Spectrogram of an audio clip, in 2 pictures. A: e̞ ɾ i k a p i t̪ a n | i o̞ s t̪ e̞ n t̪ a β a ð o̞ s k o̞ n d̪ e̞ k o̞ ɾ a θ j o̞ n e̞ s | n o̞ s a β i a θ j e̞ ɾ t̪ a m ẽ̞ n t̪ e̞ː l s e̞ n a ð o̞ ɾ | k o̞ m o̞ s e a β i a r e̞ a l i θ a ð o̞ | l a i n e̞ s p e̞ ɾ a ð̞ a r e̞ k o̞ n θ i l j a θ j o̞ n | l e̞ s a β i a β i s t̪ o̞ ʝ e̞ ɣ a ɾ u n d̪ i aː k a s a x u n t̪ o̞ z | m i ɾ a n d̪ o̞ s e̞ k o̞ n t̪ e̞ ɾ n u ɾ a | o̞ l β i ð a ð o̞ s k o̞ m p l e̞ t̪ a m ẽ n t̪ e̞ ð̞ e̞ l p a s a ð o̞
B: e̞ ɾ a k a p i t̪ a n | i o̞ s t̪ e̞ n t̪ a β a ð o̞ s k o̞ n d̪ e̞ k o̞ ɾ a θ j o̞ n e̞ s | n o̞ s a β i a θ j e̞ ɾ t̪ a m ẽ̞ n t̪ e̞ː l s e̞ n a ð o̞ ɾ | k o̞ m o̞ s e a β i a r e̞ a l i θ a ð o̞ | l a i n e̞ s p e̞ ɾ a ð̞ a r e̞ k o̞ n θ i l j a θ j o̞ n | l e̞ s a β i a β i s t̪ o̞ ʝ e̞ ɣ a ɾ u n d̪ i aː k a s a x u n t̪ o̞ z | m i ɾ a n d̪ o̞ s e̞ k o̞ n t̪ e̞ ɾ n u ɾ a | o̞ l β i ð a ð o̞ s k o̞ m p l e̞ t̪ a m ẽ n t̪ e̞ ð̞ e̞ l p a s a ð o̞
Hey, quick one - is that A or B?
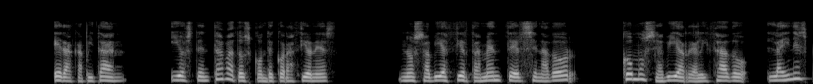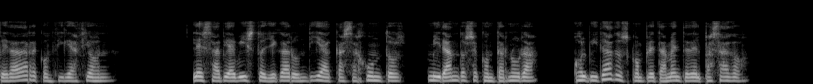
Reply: B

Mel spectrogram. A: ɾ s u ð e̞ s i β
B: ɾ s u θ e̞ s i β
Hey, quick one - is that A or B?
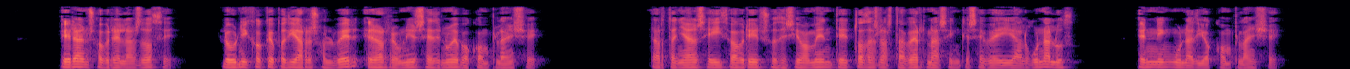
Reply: B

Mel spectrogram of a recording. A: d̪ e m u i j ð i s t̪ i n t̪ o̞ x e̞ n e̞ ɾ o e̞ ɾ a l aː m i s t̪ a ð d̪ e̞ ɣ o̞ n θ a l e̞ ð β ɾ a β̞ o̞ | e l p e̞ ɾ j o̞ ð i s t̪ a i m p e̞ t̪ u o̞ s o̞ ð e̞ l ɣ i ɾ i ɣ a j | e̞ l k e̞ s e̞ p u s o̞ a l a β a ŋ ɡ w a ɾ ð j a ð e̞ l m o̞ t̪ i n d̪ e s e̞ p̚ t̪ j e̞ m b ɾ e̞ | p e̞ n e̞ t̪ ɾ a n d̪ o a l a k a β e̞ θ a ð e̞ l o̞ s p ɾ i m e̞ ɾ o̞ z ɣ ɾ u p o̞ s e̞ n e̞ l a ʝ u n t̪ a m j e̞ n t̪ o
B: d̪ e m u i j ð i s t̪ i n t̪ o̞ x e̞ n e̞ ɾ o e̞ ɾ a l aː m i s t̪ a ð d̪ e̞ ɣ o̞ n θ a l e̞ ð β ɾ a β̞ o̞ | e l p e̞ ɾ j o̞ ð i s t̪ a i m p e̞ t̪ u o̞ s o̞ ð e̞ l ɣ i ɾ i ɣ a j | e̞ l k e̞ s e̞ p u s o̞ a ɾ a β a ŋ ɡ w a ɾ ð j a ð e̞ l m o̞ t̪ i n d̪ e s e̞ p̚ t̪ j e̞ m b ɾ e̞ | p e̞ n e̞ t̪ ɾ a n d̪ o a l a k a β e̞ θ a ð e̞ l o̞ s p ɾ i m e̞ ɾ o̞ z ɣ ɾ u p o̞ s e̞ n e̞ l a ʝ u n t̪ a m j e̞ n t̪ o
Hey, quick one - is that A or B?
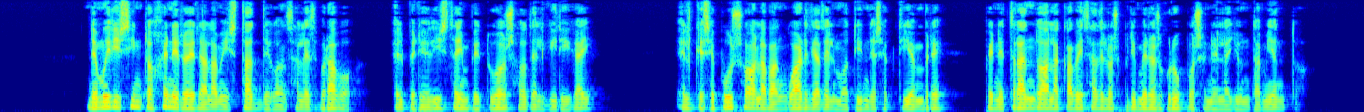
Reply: A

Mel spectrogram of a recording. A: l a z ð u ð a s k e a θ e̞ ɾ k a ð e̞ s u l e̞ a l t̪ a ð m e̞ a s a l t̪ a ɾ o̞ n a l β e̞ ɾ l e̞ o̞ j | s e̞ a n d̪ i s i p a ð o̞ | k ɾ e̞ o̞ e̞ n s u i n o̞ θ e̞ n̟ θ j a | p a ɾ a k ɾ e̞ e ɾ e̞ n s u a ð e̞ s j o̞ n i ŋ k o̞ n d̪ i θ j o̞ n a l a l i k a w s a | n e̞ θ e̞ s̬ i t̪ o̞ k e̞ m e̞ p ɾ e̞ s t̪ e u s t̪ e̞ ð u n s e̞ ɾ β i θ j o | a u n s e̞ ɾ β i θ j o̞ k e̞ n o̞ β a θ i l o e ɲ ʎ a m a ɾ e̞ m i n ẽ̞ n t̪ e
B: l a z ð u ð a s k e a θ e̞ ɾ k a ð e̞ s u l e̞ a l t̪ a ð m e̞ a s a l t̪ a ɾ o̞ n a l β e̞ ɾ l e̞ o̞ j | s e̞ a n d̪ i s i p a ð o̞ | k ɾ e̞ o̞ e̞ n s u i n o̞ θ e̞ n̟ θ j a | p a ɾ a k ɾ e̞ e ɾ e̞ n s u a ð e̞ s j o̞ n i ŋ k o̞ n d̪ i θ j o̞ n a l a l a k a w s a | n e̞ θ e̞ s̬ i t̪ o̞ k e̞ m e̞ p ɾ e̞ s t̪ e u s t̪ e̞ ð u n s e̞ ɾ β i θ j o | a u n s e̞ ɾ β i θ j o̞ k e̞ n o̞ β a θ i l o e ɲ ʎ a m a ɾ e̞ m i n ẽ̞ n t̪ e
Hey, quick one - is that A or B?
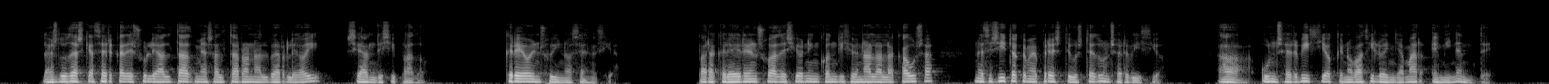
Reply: B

